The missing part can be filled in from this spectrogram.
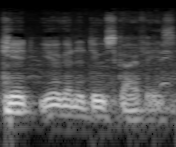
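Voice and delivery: dropped very deep voice. Telling how he got the Scarface script, quoting Marty Bregman's very deep voice. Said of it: "in a very deep voice".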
